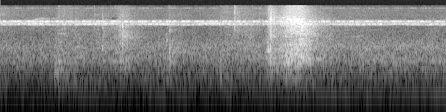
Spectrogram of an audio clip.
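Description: A steady high-pitched whine, with one short breathy hiss about one and a half seconds in.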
